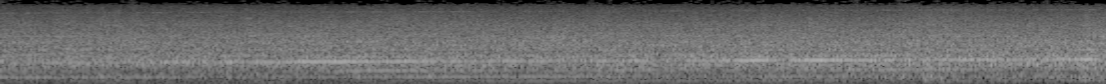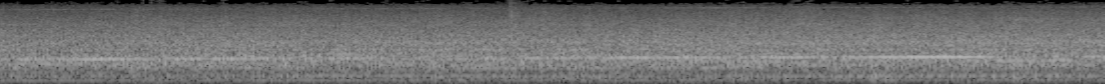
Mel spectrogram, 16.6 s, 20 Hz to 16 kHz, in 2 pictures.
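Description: Running sound inside a JR 205 series 600 subseries electric train: the traction motor and gear whine climbs slowly in pitch as the train gathers speed, over a steady rumble of wheels on rail.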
